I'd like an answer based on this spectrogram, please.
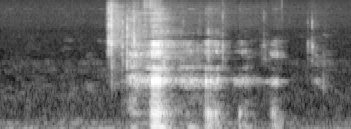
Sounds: Laughter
